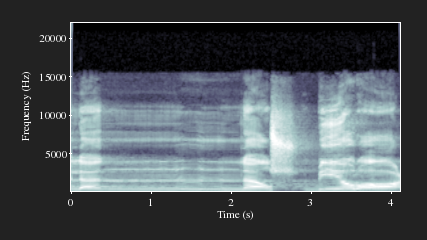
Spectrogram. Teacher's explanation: Lan nun mati bertemu dengan nun. Ini berdengung dua harakat. Itu idgham bighunah ya.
